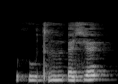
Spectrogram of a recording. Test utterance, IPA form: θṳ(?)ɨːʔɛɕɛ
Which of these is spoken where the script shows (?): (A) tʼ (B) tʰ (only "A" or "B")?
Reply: A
